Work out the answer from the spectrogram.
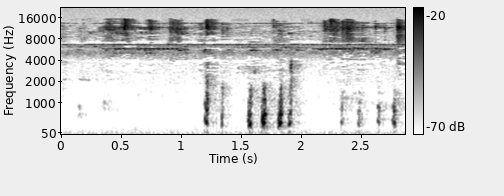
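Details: Wild red junglefowl drawn in as a flock by a decoy rooster to feed together: a quick series of low, short clucks, some grouped in rapid bursts, over steady outdoor hiss.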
